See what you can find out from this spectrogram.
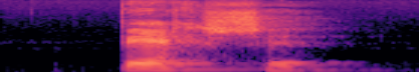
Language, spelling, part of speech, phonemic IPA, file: Dutch, perse, noun / verb, /ˈpɛrsə/, Nl-perse.ogg
- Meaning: singular present subjunctive of persen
